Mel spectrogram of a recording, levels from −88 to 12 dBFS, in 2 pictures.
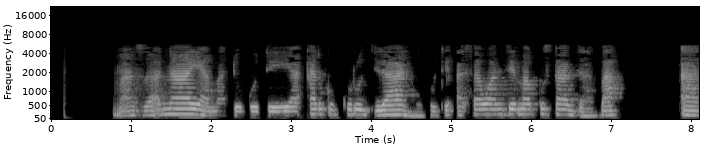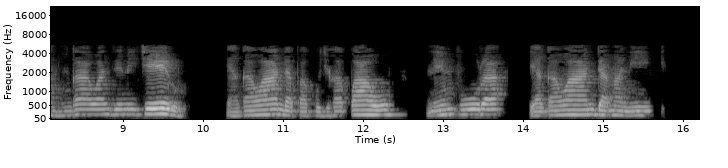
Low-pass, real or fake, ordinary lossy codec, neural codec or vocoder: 5.4 kHz; real; MP3, 24 kbps; none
